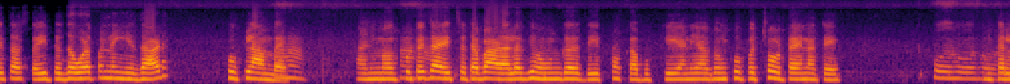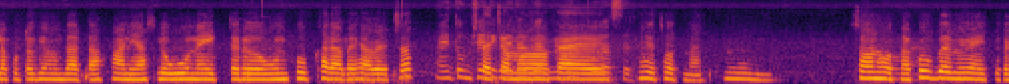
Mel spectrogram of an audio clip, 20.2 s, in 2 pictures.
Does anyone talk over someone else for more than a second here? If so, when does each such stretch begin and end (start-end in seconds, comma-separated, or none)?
14.4-16.1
